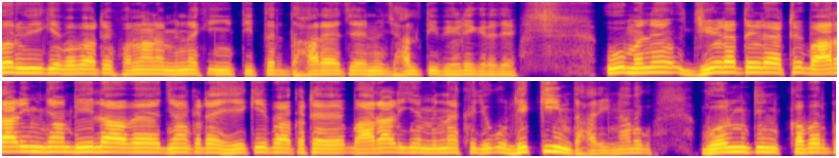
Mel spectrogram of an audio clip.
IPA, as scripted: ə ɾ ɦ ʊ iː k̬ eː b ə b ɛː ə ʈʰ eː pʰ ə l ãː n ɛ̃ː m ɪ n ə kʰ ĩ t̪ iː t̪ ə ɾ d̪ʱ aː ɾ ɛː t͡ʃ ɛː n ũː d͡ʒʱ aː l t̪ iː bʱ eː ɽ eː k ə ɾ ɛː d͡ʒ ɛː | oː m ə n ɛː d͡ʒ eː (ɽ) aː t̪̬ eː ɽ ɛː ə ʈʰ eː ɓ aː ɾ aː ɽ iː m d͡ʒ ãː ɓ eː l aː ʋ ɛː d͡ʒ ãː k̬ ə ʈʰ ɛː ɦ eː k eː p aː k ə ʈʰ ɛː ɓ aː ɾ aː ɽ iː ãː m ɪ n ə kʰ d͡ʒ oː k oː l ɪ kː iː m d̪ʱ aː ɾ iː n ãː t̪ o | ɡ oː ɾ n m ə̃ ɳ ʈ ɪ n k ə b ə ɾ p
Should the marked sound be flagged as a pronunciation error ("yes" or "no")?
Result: no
